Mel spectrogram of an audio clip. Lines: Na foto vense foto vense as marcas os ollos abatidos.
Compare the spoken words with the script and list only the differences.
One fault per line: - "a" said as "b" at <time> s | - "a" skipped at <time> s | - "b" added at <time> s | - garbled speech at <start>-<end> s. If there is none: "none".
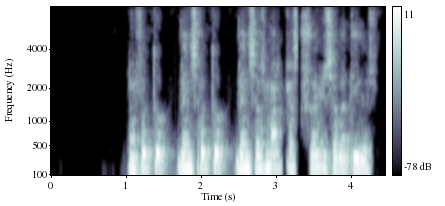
none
